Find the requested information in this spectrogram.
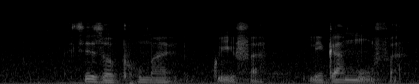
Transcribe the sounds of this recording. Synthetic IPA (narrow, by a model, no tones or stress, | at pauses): sizopʰuma | k̬ʼwḭfa̰ | lik̬ʼamṵːfa̰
